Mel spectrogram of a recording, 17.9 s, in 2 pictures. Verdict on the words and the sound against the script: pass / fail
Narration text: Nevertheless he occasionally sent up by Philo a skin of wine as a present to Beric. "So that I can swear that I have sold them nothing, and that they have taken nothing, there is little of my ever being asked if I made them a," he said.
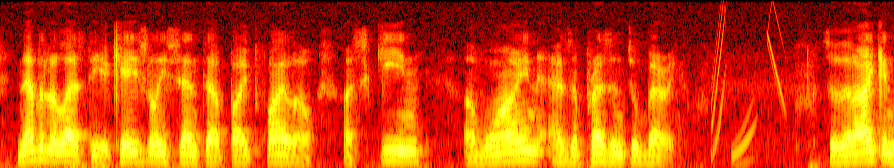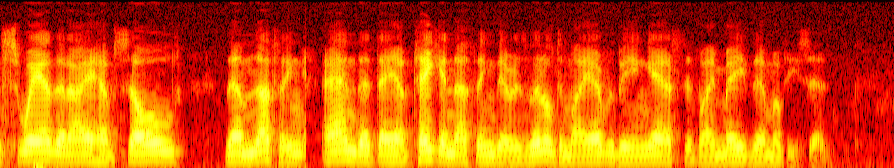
fail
